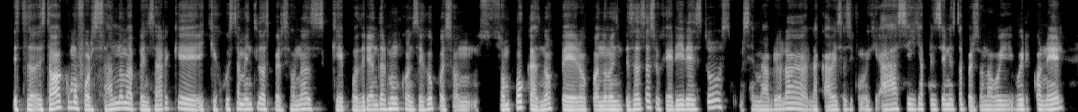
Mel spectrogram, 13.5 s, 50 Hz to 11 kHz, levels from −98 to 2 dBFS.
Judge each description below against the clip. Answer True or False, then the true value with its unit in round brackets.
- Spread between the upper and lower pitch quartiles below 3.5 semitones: True (2.9 semitones)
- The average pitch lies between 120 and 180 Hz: True (135 Hz)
